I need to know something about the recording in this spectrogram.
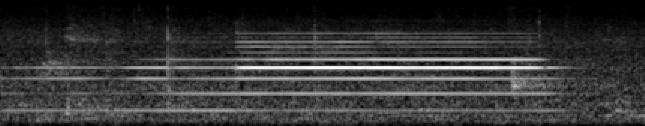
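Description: An orchestra sounding a single steady tuning note, held for about three and a half seconds. It grows fuller and louder about a second and a half in, and stops cleanly just before the end.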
